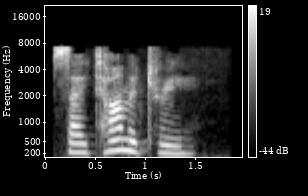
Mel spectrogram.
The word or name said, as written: cytometric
